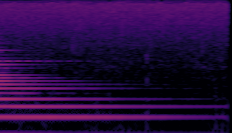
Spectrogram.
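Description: A single guitar note rings from the first fret of the sixth string, a clean sustained tone that slowly fades over a couple of seconds, played alone.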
